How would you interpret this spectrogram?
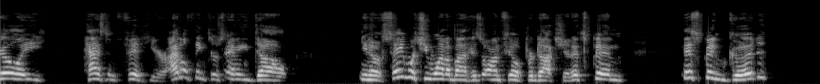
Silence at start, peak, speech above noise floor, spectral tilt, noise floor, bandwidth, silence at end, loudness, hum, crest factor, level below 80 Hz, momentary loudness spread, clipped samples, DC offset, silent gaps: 0 s; -4 dBFS; 48 dB; -5 dB/octave; -67 dBFS; 13 kHz; 0.55 s; -20 LUFS; none; 16 dB; -66 dBFS; 9 LU; under 0.1%; under 0.1%; none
